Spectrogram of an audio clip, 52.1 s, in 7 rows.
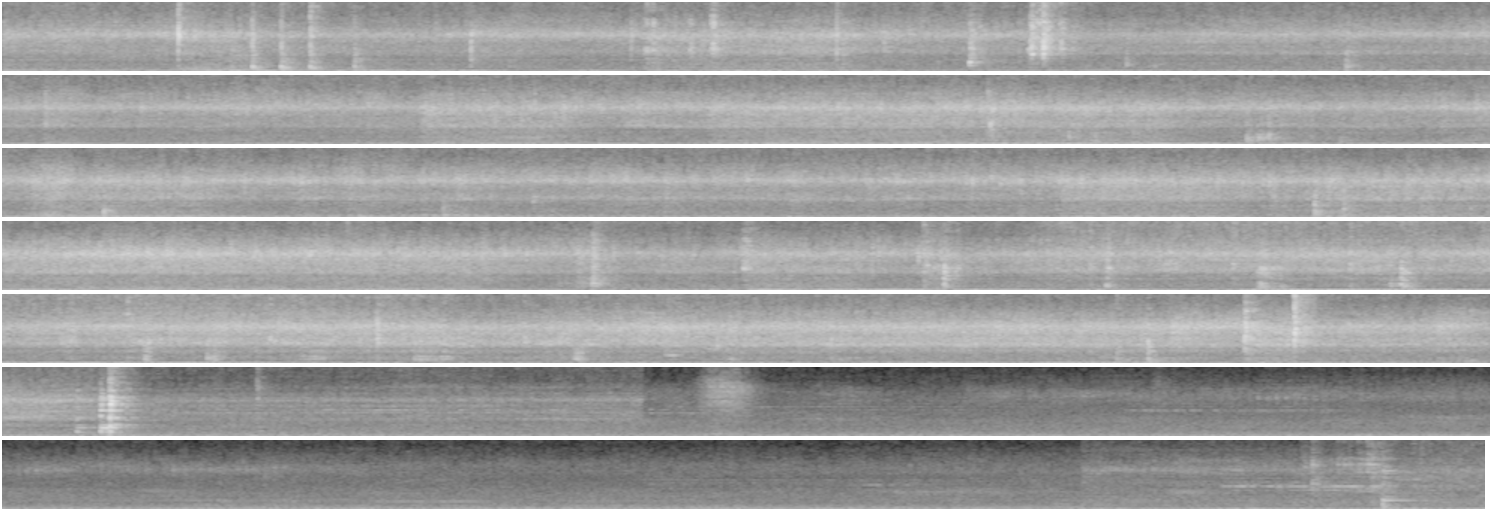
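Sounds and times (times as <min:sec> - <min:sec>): food sizzling in oil: 0:00.0 - 0:40.4, 0:50.1 - 0:52.0
steel lid clanking onto pan: 0:37.6 - 0:38.0.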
